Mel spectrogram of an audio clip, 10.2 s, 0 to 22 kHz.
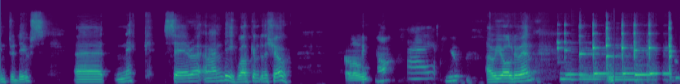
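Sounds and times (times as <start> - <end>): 
speech: 0.0 - 4.4, 5.2 - 9.6
mobile phone ringtone with synthesized tune: 8.4 - 10.2.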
